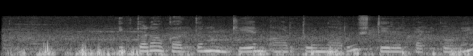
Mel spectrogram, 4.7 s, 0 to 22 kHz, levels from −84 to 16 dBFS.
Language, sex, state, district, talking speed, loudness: Telugu, female, Andhra Pradesh, Annamaya, 90 wpm, -20 LUFS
